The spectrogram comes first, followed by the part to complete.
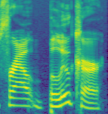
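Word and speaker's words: Frau Blücher: blucher the problem being you mispronounced the character's name phonetically it's flaw blue frow bleuker so that's really important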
